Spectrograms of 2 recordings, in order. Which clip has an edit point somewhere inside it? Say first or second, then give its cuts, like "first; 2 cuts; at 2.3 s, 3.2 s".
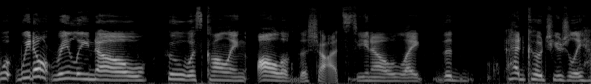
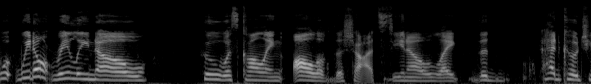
first; 1 cut; at 1.5 s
